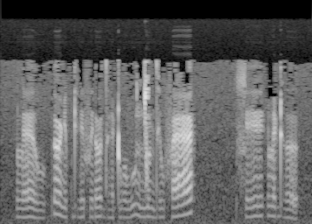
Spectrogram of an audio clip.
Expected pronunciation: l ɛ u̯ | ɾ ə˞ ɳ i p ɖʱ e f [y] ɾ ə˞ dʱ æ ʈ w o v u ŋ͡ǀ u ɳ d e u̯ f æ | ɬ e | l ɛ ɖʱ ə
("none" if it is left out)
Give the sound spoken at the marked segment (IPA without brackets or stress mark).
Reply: e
